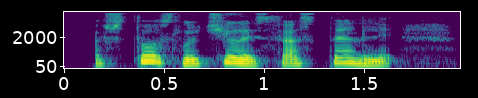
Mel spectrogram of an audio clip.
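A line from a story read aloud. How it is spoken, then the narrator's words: Soft gentle question. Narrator (Russian): мягко спросила Миранда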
